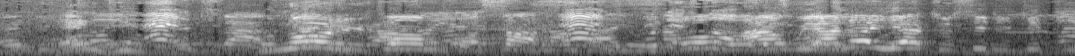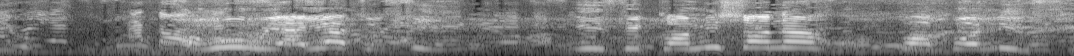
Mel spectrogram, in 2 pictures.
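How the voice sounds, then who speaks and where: A young man addresses a street protest outdoors, stating demands forcefully and repeating his key points, filmed on a phone. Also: very high voice, a little slow. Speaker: protest speaker. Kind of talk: public speech at a street protest. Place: outdoors on a city street under a bridge. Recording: crowd noise outdoors.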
